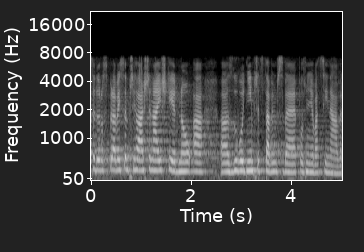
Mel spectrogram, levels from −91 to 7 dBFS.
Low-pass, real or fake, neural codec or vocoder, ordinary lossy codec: 7.2 kHz; real; none; MP3, 96 kbps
